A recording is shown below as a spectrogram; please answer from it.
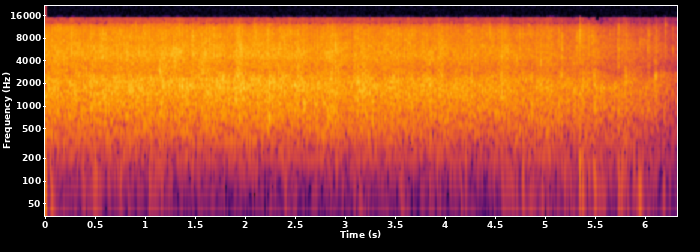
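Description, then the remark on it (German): Steady, loud audience applause from a full house at a Bürgeruni public event at Zeppelin University, with dense crackling claps throughout, holding strong for several seconds before easing slightly toward the end. No one speaks. “Also vielen herzlichen Dank für das große Interesse. Applaus”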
